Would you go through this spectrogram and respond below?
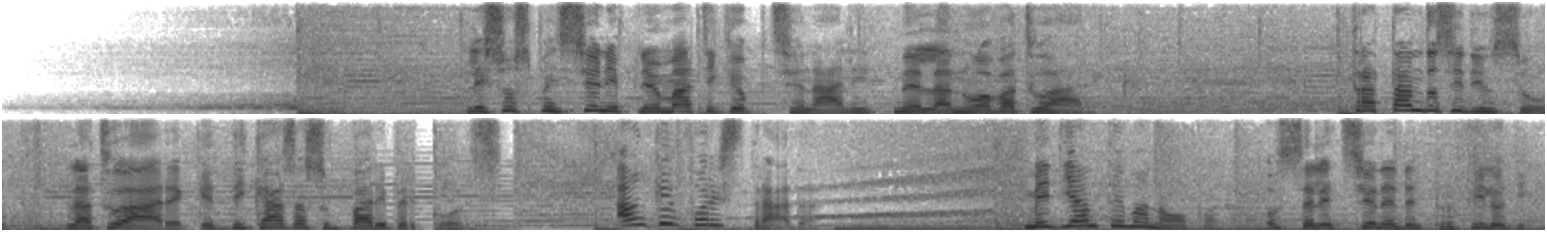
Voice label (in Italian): Video aziendale, voice-over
